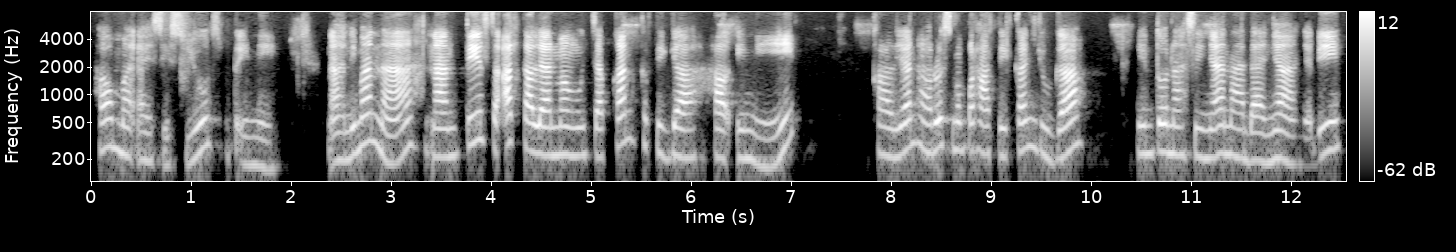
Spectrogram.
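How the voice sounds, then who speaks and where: A woman's voice: medium pitch, dry recording. A woman teacher with an Indonesian accent, explaining a hospitality English lesson with many fillers and English phrases mixed in. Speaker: vocational school English teacher. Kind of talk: online class lesson.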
